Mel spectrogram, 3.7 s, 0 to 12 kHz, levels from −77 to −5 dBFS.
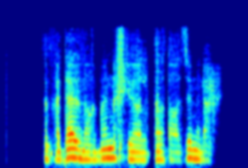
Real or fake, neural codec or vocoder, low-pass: fake; codec, 16 kHz, 0.5 kbps, X-Codec, HuBERT features, trained on general audio; 7.2 kHz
